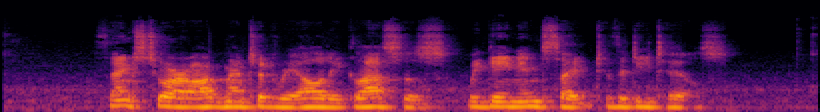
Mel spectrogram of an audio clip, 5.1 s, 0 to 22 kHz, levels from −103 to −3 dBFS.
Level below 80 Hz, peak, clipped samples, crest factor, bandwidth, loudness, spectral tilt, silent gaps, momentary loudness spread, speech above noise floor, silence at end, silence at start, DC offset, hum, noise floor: -60 dBFS; -12 dBFS; under 0.1%; 18 dB; 9.6 kHz; -29 LUFS; -7 dB/octave; none; 11 LU; 33 dB; 0.6 s; 0.7 s; under 0.1%; none; -61 dBFS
